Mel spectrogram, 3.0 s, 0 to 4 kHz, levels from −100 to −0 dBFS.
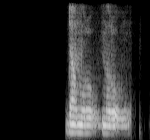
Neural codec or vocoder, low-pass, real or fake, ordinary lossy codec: codec, 16 kHz, 4.8 kbps, FACodec; 3.6 kHz; fake; AAC, 32 kbps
